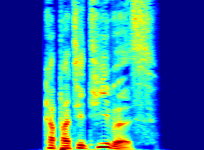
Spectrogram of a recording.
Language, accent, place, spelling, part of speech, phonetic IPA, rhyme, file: German, Germany, Berlin, kapazitives, adjective, [ˌkapat͡siˈtiːvəs], -iːvəs, De-kapazitives.ogg
- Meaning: strong/mixed nominative/accusative neuter singular of kapazitiv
